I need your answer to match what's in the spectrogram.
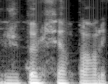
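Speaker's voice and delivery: whispered, in a character voice. Speaking in character to a companion during the game: whispering in character. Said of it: "Je chuchote à Brooke".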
